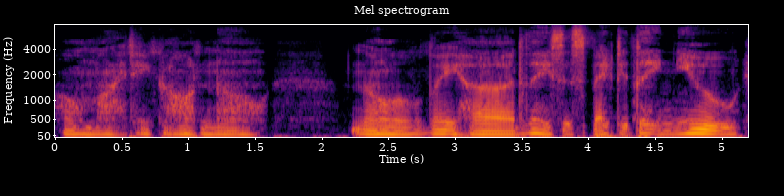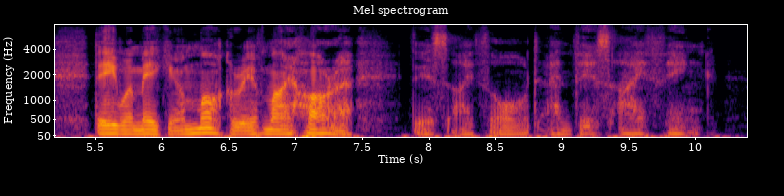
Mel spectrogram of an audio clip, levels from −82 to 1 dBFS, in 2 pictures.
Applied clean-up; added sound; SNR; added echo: none; none; none; none.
